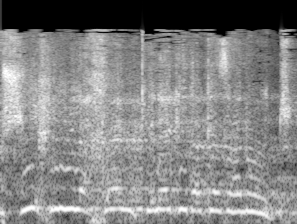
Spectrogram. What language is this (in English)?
Hebrew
